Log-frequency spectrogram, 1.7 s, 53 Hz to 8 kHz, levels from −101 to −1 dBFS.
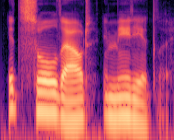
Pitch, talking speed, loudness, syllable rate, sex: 120 Hz, 140 wpm, -15 LUFS, 5.5 syllables/s, male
